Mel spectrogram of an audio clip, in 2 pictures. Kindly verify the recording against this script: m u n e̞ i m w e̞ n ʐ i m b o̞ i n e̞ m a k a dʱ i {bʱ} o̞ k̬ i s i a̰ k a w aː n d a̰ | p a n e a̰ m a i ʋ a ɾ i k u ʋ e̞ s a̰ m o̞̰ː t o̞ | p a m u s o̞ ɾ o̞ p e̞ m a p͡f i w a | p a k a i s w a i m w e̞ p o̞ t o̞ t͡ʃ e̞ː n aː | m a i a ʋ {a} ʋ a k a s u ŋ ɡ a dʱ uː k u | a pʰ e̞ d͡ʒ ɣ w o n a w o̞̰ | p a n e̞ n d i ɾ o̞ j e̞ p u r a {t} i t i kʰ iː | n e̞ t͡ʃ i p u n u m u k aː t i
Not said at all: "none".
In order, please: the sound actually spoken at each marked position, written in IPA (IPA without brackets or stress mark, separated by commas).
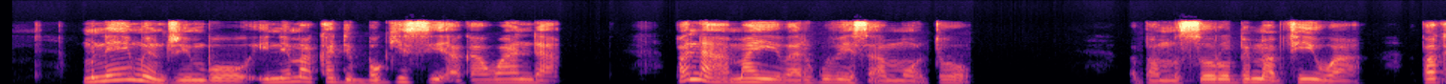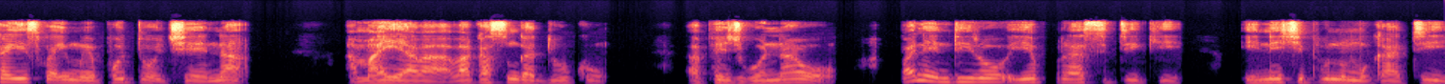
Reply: bʱ, a, s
